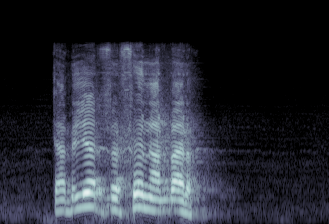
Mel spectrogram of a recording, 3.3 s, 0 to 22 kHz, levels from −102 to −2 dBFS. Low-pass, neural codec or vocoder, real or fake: 10.8 kHz; codec, 44.1 kHz, 1.7 kbps, Pupu-Codec; fake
